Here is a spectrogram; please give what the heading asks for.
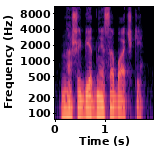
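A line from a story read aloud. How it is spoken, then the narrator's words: Sighed. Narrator (Russian): вздохнула Джорджет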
